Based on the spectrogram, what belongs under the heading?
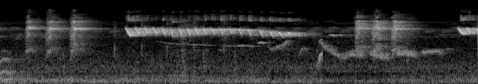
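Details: White-rumped shama song used for morning bird training, with a long high buzzy trill, rapid clicking bursts and a swooping whistled note.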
